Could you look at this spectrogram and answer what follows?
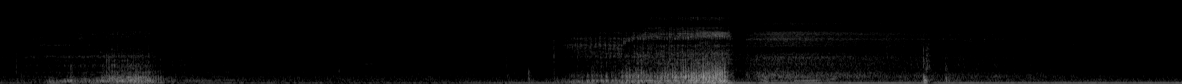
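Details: Pug (and Neo) asleep; two rough, rattling snores on inspiration with quiet breathing between and low room hum; snoring.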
